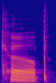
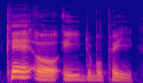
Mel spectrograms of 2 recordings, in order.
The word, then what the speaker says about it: Koepp: And I was pronouncing it Cope. Because it's Koepp, but it's pronounced Koepp, apparently.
